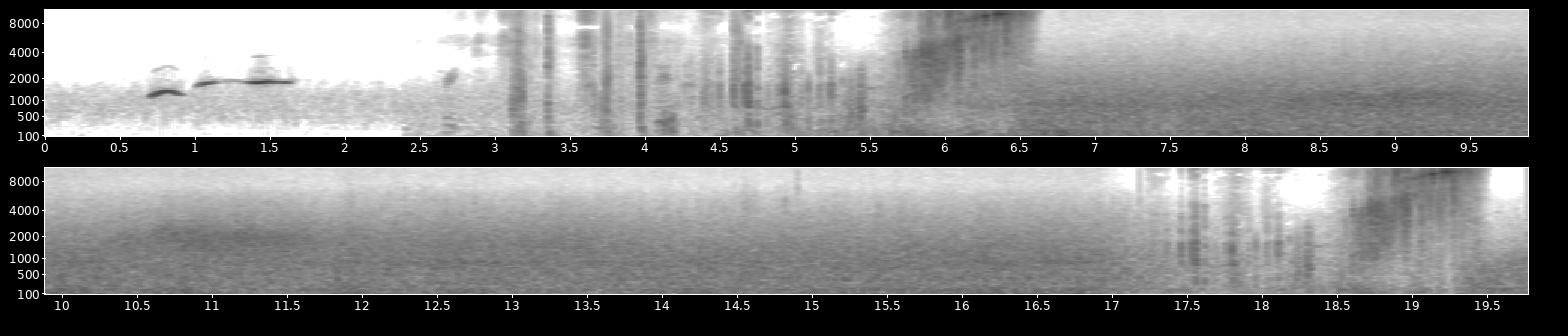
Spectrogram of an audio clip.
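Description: Freefall wind rushing over the camera microphone as a BASE jumper leaves the cliff and accelerates. It builds from near silence a couple of seconds in to a loud, steady rush by about six seconds, then eases off near the end amid sharp rustling. A short rising chirp sounds just after the start.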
